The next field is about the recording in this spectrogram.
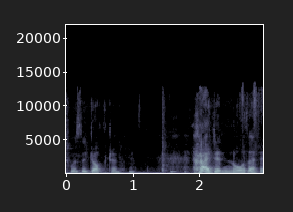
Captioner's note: laughs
